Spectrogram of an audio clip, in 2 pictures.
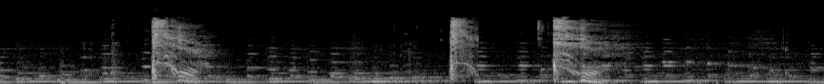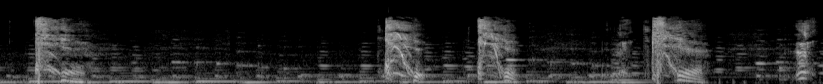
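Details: Bout of about eight sharp, explosive sneezes in quick succession, with music in the background.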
